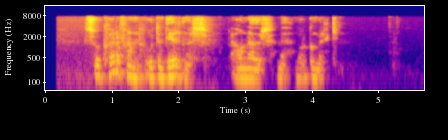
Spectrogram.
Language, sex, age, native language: Icelandic, male, 50-59, Icelandic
